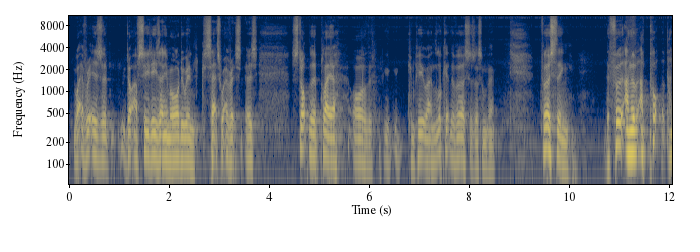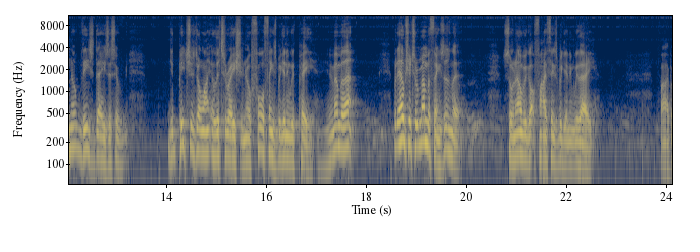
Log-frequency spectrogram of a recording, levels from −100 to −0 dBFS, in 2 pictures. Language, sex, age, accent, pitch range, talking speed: English, male, 60-79, British, 105-135 Hz, 180 wpm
